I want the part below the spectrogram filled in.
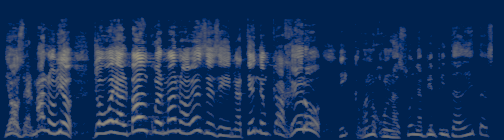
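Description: Emphatic Honduran pastor preaching. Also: male voice, very high-pitched, animated, normal speed, gravelly, bright, forceful tone, long reverb tail. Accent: Honduran Spanish. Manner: preachy and emphatic, calls out to the congregation. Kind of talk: sermon. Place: church hall.

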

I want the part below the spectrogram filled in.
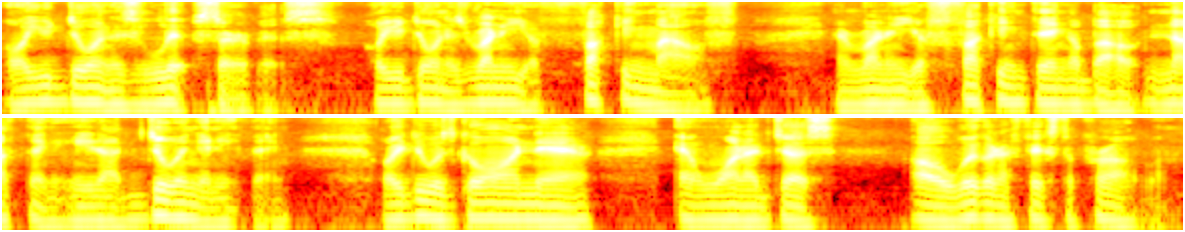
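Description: A man's voice: deep voice, fairly even intonation, moderate pace, bright, forceful tone. A man hosting his own show, delivering an angry, profane opinion monologue in a heated, ranting way. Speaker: comedian podcast host.

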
